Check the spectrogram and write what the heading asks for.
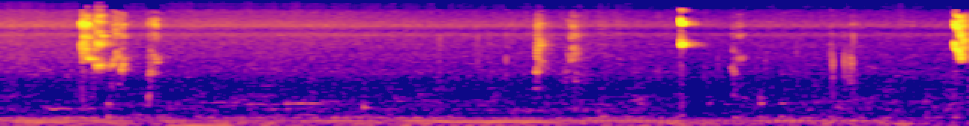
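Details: Green Personata and Yellow Pastel Pied lovebirds in the morning giving sparse piercing chirps: a burst early on, a sharp squeak midway and another at the end, separated by quiet stretches with faint low murmur.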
